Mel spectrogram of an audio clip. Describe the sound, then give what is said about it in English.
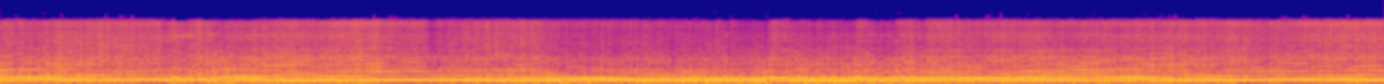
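Several car engines roar and rev together, pitches rising and falling as they accelerate and pass, a dense continuous drone of racing motors with no voices. “But everyone's just kind of in a big clump of cars together.”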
